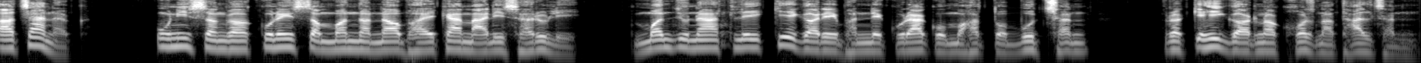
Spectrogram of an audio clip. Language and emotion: Nepali, neutral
